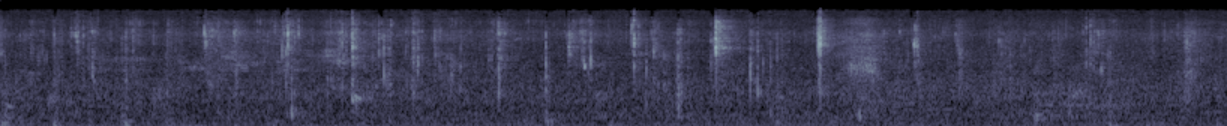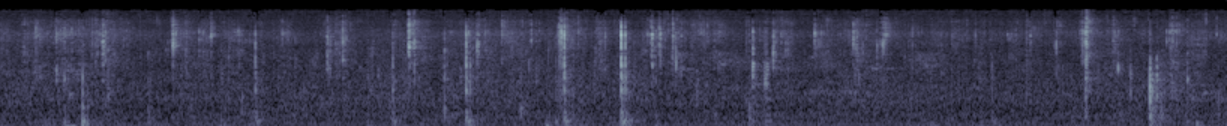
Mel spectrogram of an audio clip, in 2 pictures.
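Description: People eating chicken biryani by hand: chewing with many small wet mouth clicks and smacks, scattered irregularly, over a low steady hum.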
